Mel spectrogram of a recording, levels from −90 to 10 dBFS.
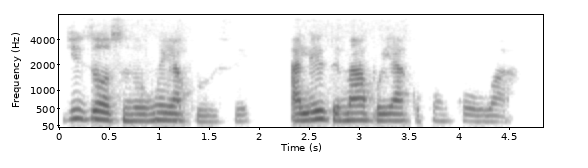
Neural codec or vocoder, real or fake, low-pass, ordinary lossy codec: vocoder, 22.05 kHz, 80 mel bands, WaveNeXt; fake; 7.2 kHz; Opus, 16 kbps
